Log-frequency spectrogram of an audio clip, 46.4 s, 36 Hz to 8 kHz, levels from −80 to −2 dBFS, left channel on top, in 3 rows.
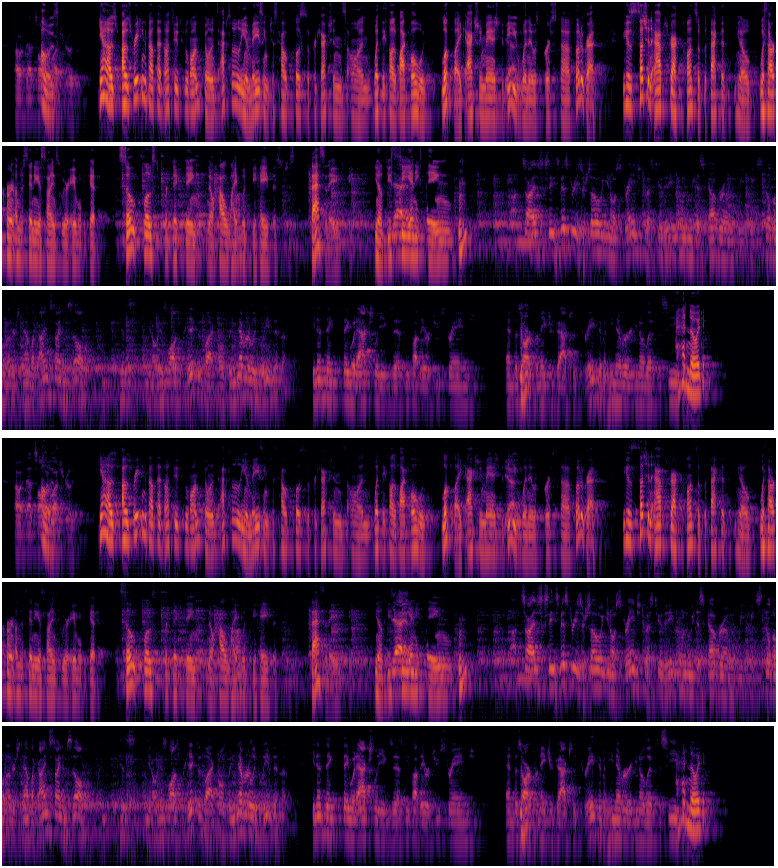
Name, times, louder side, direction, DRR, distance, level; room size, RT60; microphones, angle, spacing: voice 1, 0.2-1.4 10.0-10.3 20.0-20.3 23.2-23.8 25.6-32.6 32.9-36.6 37.2-40.4 41.0-44.6, right 1 dB, 65° right, 5 dB, 3.8 m, -42 dB
voice 2, 1.9-6.1 6.4-8.5 8.8-11.8 12.4-17.3 17.8-21.0 21.7-22.5 22.9-24.8 41.3-41.5 44.4-45.0, left 3 dB, 60° left, 16 dB, 0.9 m, -34 dB
sound 1, 17.7-36.4, left 1 dB, 10° left, 7.3 m, -50 dB
21.5 x 21.0 x 7.7 m, 0.71 s
head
